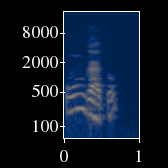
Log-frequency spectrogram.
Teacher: voy a tener que hacer la oclusiva porque va después de consonante nasal , pero voy a estar, o sea, naturalmente me va a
